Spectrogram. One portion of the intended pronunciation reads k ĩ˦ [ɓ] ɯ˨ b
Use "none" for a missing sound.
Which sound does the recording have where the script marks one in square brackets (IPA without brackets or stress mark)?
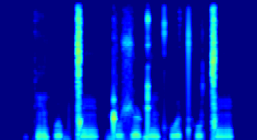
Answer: p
